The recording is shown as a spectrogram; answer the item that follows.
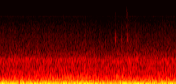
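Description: Volkswagen Polo Sedan on the move, heard from inside the cabin: a steady low rumble of road, tyre and engine noise.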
